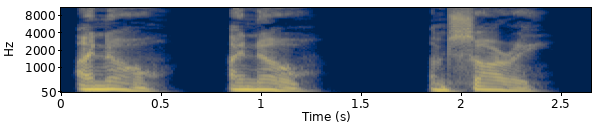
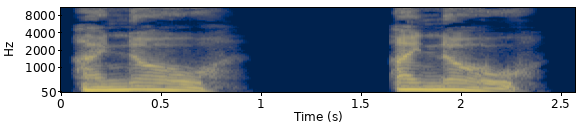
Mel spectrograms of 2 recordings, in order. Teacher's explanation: People often repeat a phrase like, I know, quickly, with a falling, slightly apologetic tone, almost rushing through it, because they're acknowledging fault without wanting to dwell on it too long.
